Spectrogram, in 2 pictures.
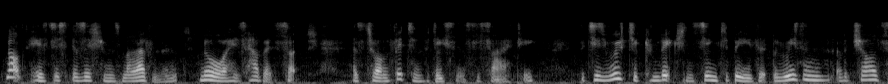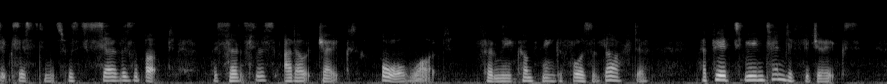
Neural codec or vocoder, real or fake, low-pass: codec, 24 kHz, 3 kbps, HILCodec; fake; 7.2 kHz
